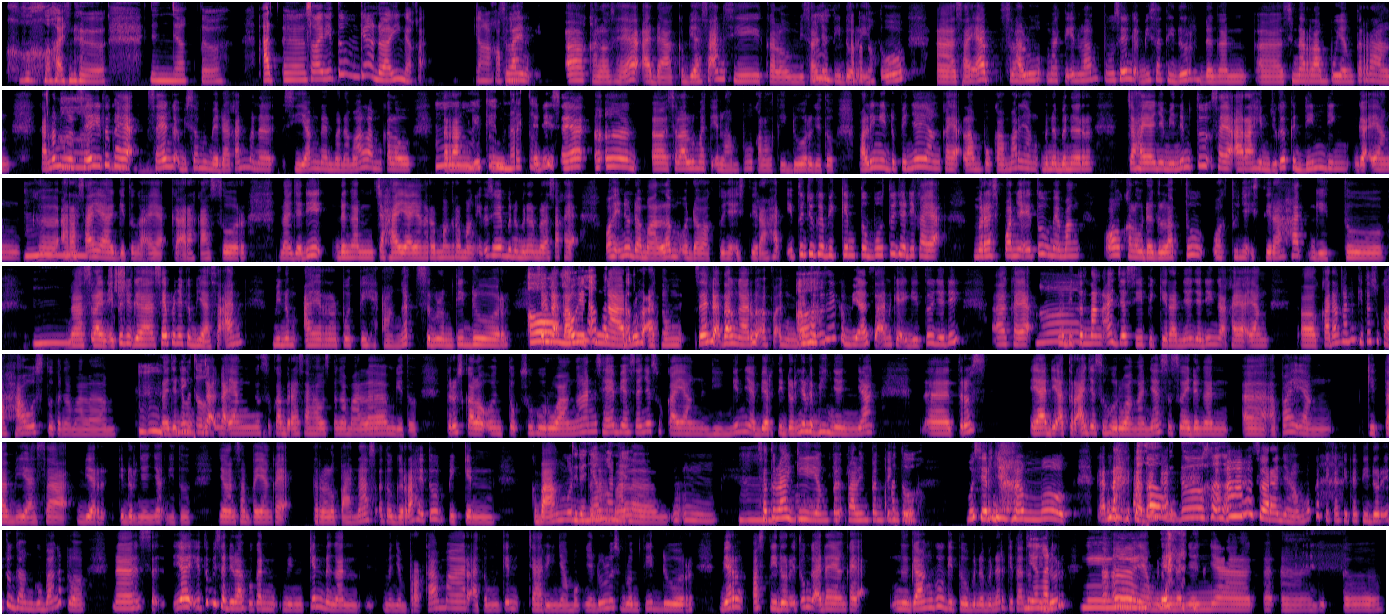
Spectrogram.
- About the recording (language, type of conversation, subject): Indonesian, podcast, Apa saja tips agar kamu bisa tidur nyenyak?
- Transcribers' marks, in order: laughing while speaking: "Oh. Waduh"; other background noise; drawn out: "Oke"; tapping; laughing while speaking: "Oh"; laughing while speaking: "lebih"; laughing while speaking: "nyamuk. Karena kadang kan"; laughing while speaking: "Oh, betul"; chuckle; "mungkin" said as "mimkin"; "Denger" said as "dianger"; other noise; laughing while speaking: "gitu, ya?"; laugh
